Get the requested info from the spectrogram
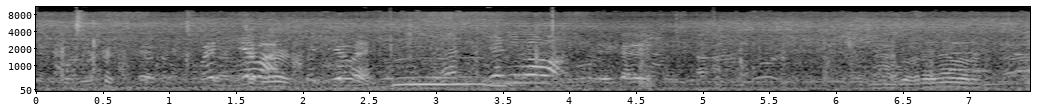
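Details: Cattle being loaded onto trucks in Indonesia, a long steady low moo held about half a second mid-clip, with other curved calls around it, over loud engine rumble, hissing and people talking.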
